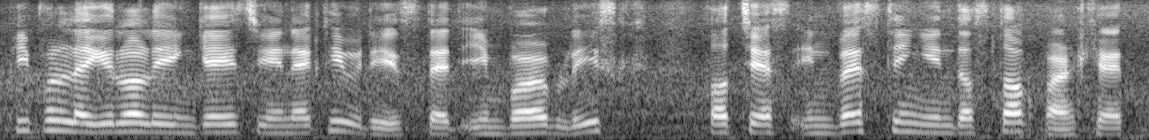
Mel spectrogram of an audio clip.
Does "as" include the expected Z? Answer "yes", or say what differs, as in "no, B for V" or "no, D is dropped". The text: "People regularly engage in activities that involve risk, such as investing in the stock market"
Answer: no, S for Z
